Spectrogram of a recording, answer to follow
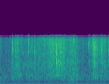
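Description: Paper rustling and crinkling as hands shift paper-wrapped packages and shredded kraft paper filler in a cardboard box, with a louder crinkle about a second in and another near the end.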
